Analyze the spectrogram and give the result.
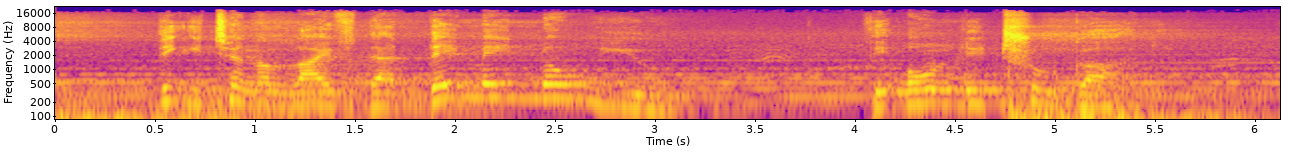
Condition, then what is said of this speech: No condition.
